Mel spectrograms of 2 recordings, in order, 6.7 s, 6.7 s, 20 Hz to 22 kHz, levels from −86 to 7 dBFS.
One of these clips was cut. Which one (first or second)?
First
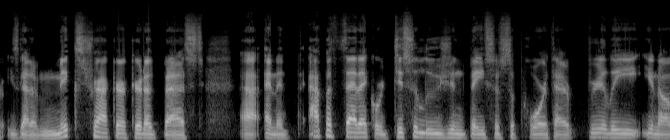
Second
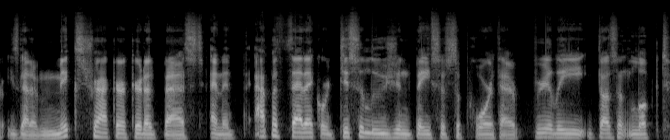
second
